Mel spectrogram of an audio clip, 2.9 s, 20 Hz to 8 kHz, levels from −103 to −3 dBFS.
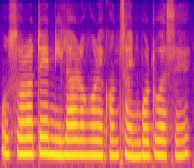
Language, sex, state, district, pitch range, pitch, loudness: Assamese, female, Assam, Kamrup Metropolitan, 260-285 Hz, 265 Hz, -11 LUFS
